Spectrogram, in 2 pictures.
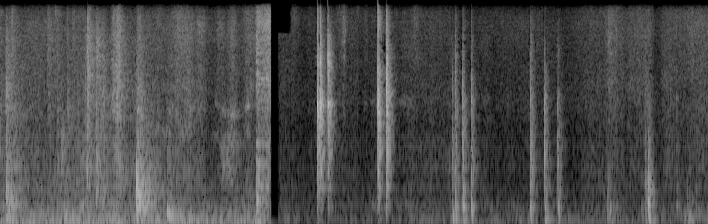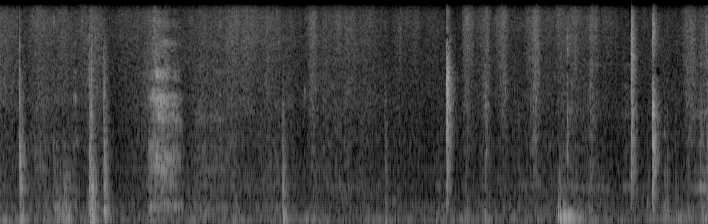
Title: loud joint cracking compilation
